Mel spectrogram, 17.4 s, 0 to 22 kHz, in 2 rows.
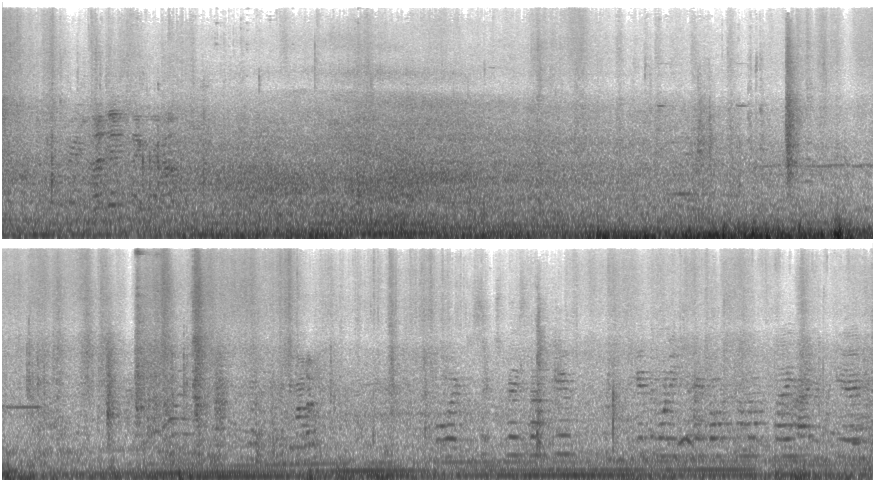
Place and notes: {"title": "Outside fishmongers", "date": "2010-08-13 10:45:00", "description": "Standing outside the fishmongers on Queen Street", "latitude": "50.53", "longitude": "-3.61", "altitude": "8", "timezone": "Europe/London"}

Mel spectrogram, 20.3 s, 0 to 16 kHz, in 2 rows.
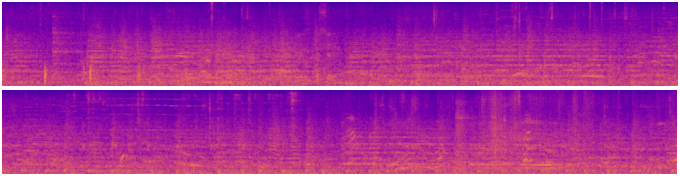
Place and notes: {"title": "Rue Croix d'Or, Chambéry, France - Rue Croix d'Or", "date": "2017-09-29 17:00:00", "description": "L'ambiance de la Rue Croix d'Or à Chambéry un samedi après midi, fanfare Place St Léger.", "latitude": "45.56", "longitude": "5.92", "altitude": "279", "timezone": "Europe/Paris"}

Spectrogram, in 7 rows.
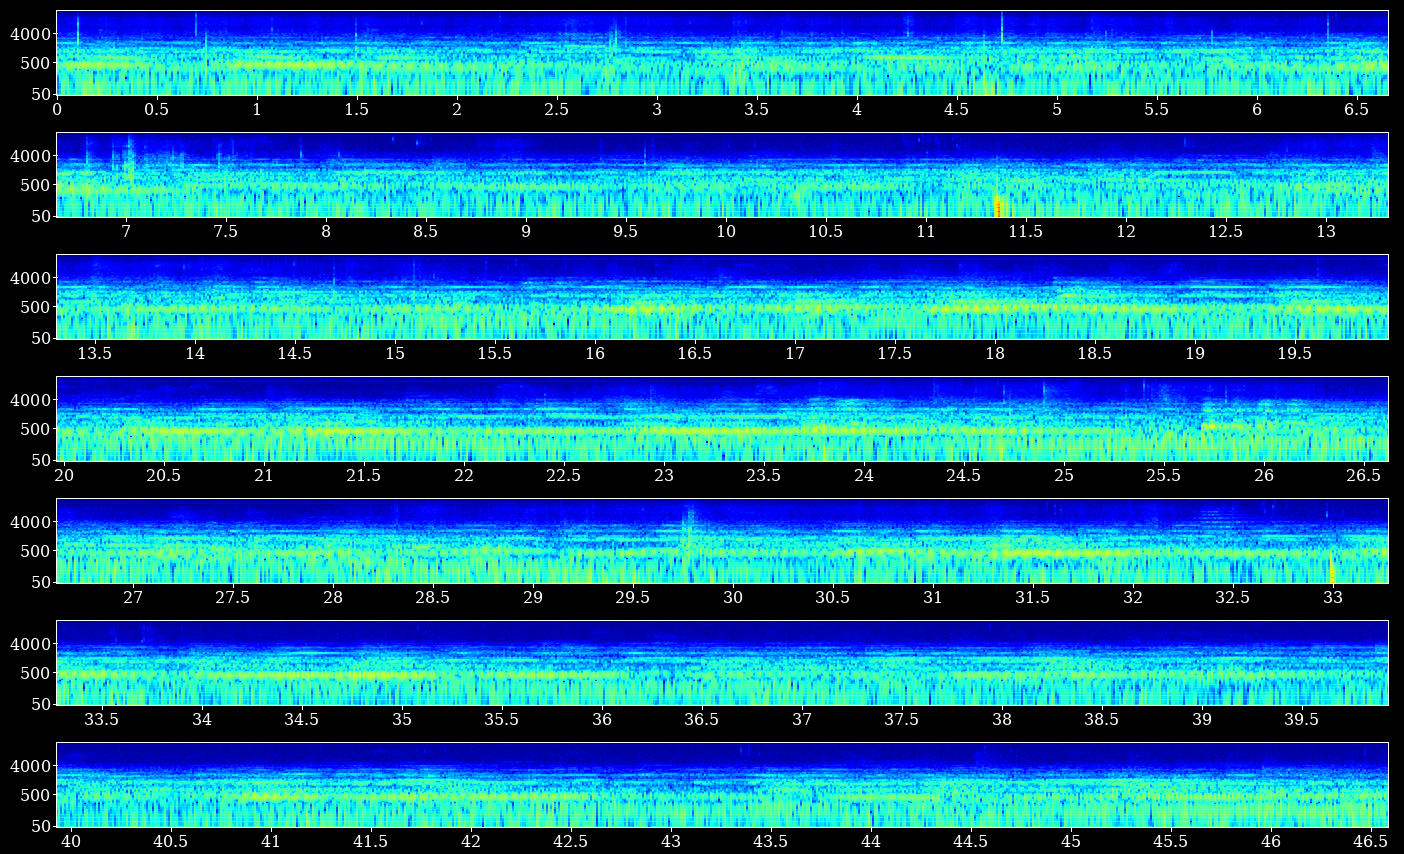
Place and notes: {"title": "Via de Luca Cardinale, Bronte CT, Italy - bells", "date": "2019-03-19 00:03:00", "description": "bells at Bronte old town", "latitude": "37.79", "longitude": "14.83", "altitude": "737", "timezone": "Europe/Rome"}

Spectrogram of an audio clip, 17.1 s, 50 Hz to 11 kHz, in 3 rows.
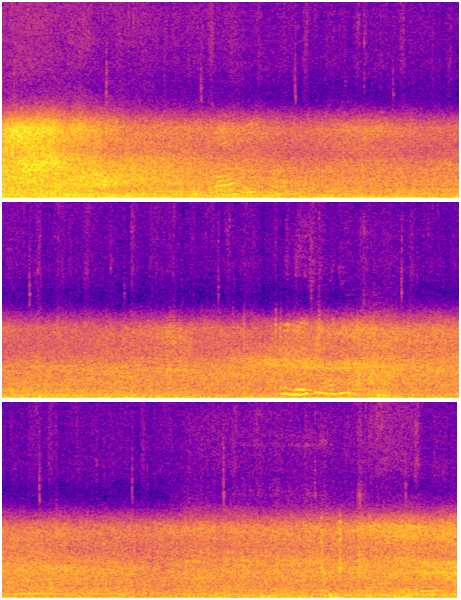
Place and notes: {"title": "Seosang-dong, Gimhae-si - Walking in the Street", "date": "2014-12-15 20:14:00", "description": "Walking in the Street, Traffic Sound, Crying children", "latitude": "35.23", "longitude": "128.88", "altitude": "11", "timezone": "Asia/Seoul"}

